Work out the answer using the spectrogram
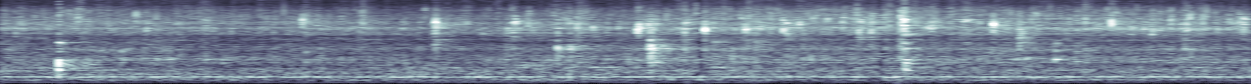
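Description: Batter-coated soya chunks frying in hot oil: a steady sizzle with scattered crackling pops, growing a little louder as more chunks go in.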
